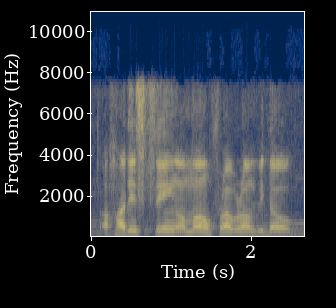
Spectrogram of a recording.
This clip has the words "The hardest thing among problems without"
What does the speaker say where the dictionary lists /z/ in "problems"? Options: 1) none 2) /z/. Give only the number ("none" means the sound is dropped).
1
